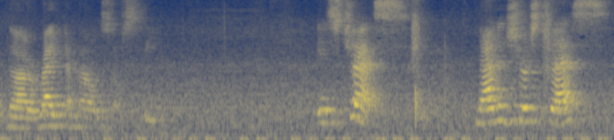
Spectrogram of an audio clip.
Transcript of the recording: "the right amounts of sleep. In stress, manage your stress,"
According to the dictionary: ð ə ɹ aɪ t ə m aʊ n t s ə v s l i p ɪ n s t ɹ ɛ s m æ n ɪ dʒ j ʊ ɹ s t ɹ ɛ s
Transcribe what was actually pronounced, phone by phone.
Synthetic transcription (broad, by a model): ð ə ɹ aɪ t ə m aʊ n t s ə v s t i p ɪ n s t ɹ ɛ s m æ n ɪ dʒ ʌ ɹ s t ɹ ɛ s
